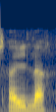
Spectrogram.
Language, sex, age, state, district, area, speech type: Assamese, male, 18-30, Assam, Sivasagar, rural, spontaneous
